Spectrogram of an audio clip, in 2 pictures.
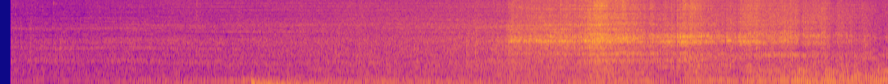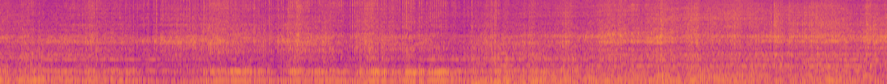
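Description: Motorcycle engine noise, running and revving, fading up from silence, with a sudden low thump a few seconds in and two more later.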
